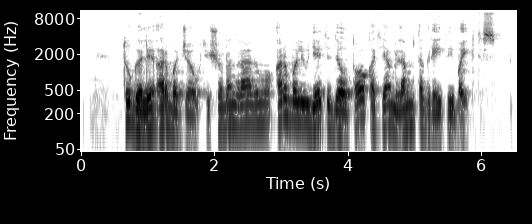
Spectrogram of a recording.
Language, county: Lithuanian, Kaunas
